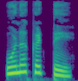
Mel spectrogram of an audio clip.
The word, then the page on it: ಒನಗೂಡು: onagūḍu; Kannada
